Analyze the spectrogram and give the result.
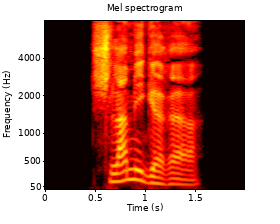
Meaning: inflection of schlammig: 1. strong/mixed nominative masculine singular comparative degree 2. strong genitive/dative feminine singular comparative degree 3. strong genitive plural comparative degree
- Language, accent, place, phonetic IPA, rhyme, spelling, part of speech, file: German, Germany, Berlin, [ˈʃlamɪɡəʁɐ], -amɪɡəʁɐ, schlammigerer, adjective, De-schlammigerer.ogg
